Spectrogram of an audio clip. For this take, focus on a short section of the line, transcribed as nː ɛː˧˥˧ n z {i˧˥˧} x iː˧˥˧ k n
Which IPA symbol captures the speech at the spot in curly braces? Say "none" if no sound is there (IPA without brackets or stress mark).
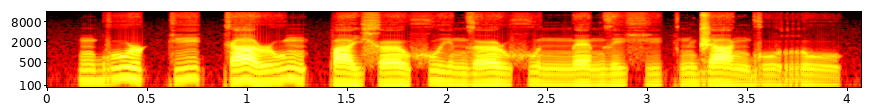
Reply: i˧˥˧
